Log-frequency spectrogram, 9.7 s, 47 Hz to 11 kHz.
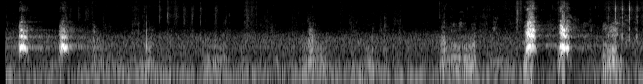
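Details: Archie, an Australian Shepherd and border collie mix dog, confronting a groundhog on 18 September 2018; short sharp barks come in scattered bursts, a pair at the start, one midway, then a closer trio near the end, with quiet gaps between.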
